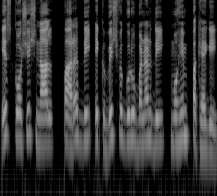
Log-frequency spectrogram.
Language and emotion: Punjabi, neutral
